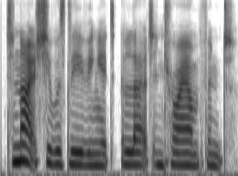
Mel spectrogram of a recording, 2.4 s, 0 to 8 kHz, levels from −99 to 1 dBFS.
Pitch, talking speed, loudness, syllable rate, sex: 215 Hz, 225 wpm, -18 LUFS, 5.4 syllables/s, female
